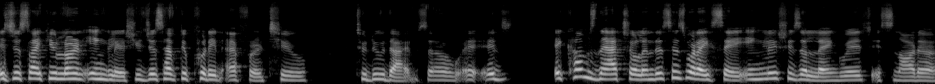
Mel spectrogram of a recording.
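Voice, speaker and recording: On a very clean recording with a silent background, a woman with a Gujarati accent speaks fairly high at a moderate pace. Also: ordinary pitch variation. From India, Gujarat. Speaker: dentist and practice coach. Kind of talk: interview.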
